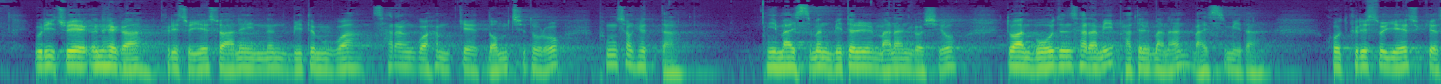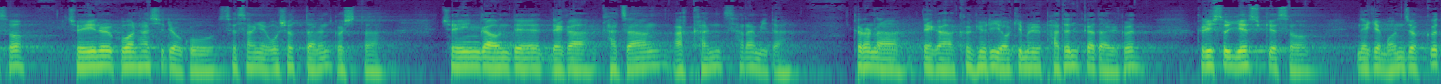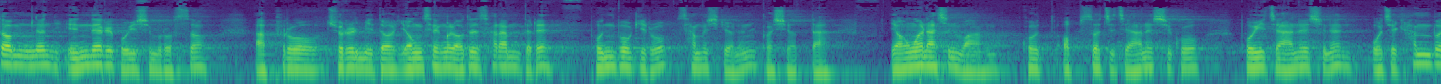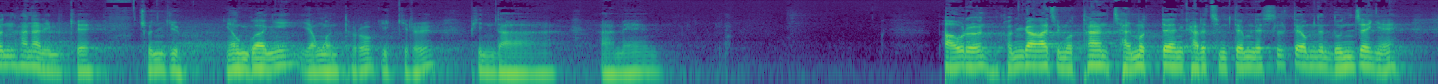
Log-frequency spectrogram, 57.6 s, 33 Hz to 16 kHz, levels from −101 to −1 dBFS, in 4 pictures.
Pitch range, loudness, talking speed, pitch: 100-120 Hz, -25 LUFS, 250 characters per minute, 110 Hz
